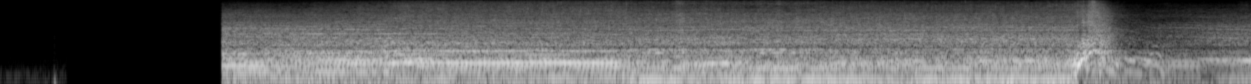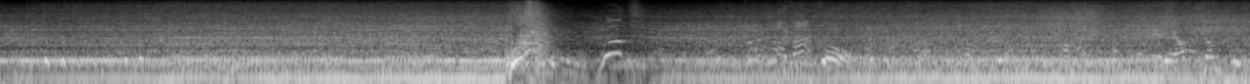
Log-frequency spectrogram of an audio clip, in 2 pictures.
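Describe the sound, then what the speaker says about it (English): Aston Martin Valkyrie hypercar at the Goodwood show, its engine droning loudly and steadily close by with two sharp rev sweeps, crowd and voices audible underneath. "the car of the show for me, worth a good few million, the Aston Martin Valkyrie"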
